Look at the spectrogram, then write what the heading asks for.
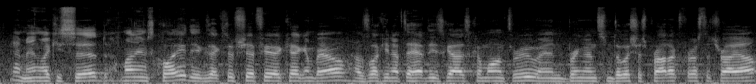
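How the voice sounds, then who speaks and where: Over noticeable background noise, a man with a fairly high pitch rushes at a very fast pace with hardly any pauses and monotone, flat intonation. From Louisiana, Chalmette (New Orleans area). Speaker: chef. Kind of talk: casual interview on camera.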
